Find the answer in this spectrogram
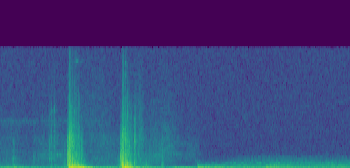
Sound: door slams

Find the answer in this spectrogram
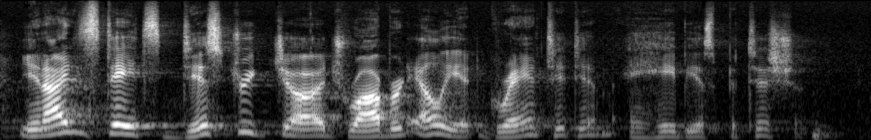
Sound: none

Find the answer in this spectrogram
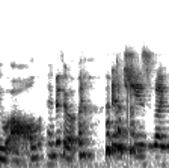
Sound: laughs

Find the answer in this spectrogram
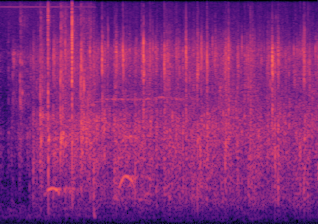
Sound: audience applauding

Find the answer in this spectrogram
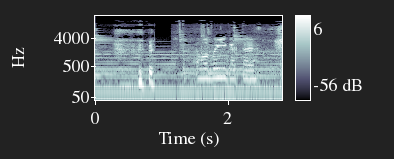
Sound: laughs

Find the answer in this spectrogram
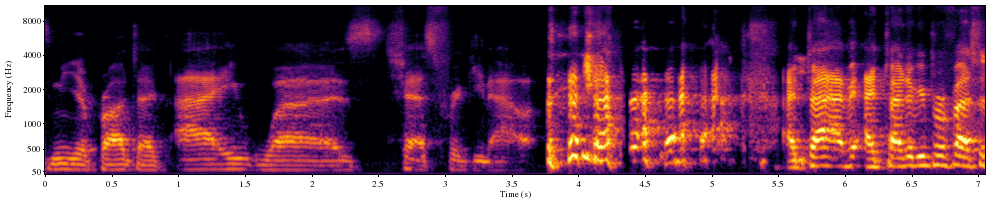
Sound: laughs

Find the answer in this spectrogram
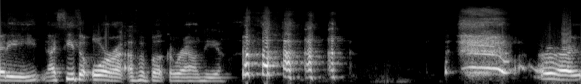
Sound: laughs

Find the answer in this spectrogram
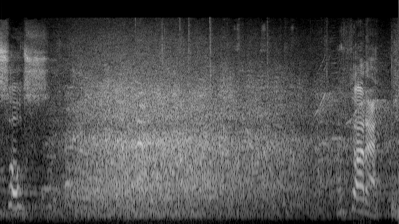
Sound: audience laughs

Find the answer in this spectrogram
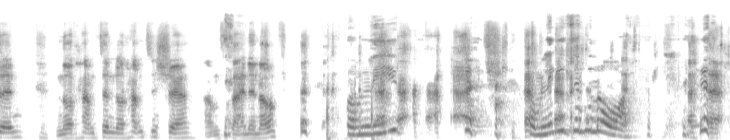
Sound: laughs

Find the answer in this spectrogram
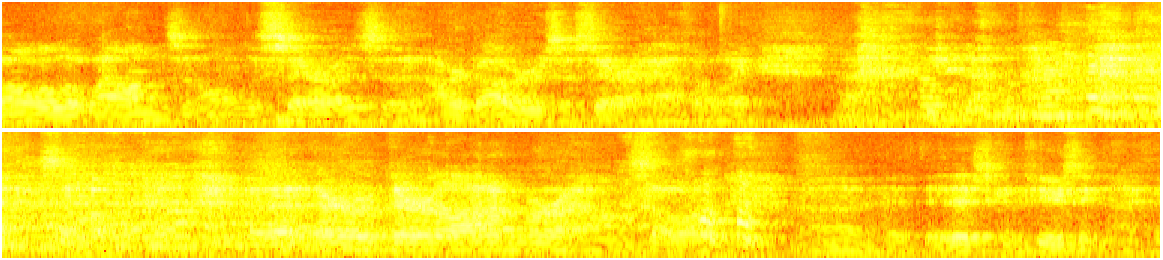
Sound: laughter

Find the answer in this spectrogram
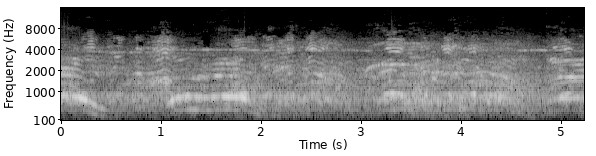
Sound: protesters chanting

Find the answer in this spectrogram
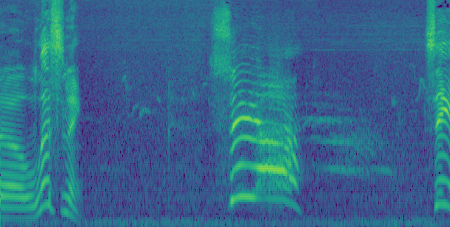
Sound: echoing

